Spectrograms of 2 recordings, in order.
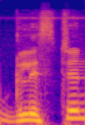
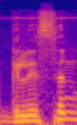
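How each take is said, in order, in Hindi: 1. T ध्वनि उच्चारित होती है। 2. T ध्वनि मौन रहती है। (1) "इसको ग्लिस्टन नहीं बोलेंगे" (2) "इसे ग्लिसन बोलेंगे"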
